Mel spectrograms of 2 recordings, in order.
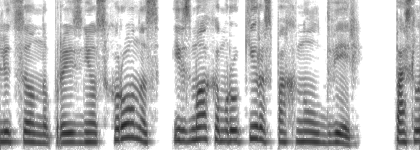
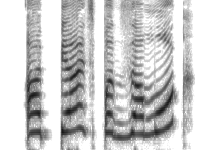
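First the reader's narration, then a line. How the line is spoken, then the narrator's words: Indignant exclamation. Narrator (Russian): возмущенно воскликнула Кико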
